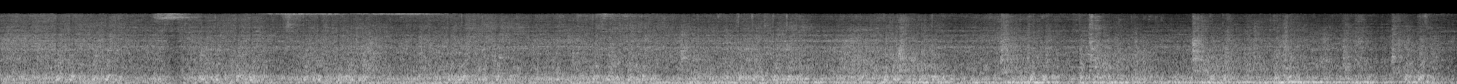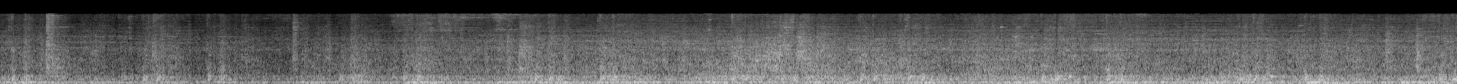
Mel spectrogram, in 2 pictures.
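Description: Container freight train rolling steadily past: a low rumble from the wagons, with wheels clicking over rail joints.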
